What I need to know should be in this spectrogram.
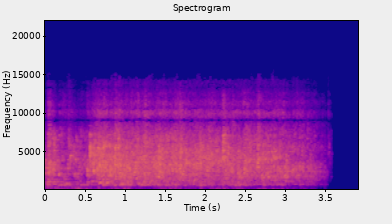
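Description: Steady rush of water for about three seconds, then it cuts off cleanly; a normal, healthy flush.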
